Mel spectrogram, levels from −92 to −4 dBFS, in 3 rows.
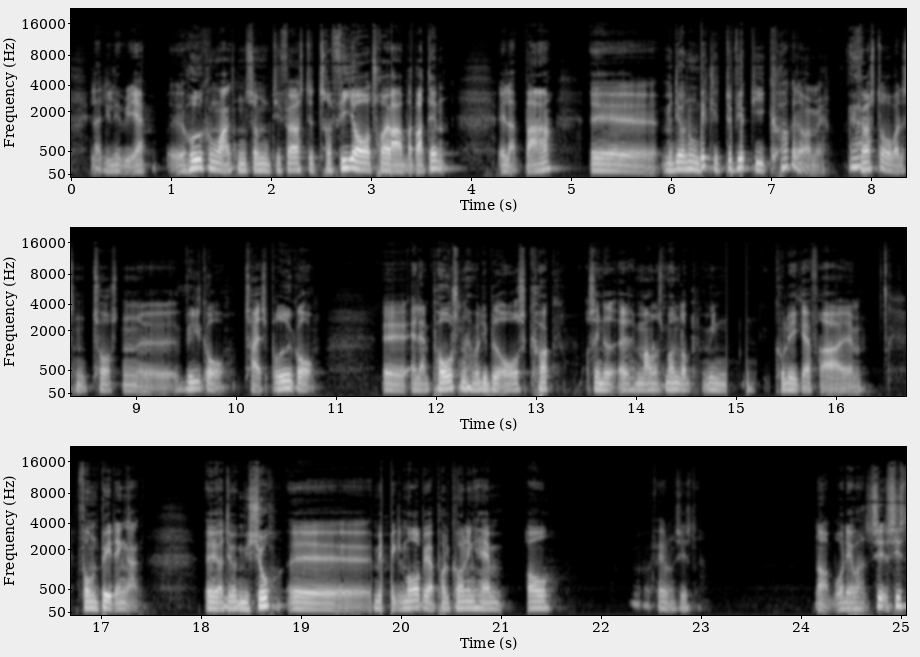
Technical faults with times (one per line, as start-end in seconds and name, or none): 3.20-3.50 chunks out of order
6.30-6.70 chunks out of order
14.90-15.20 chunks out of order
19.70-19.90 chunks out of order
